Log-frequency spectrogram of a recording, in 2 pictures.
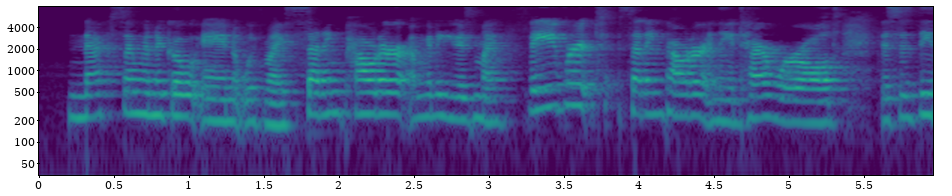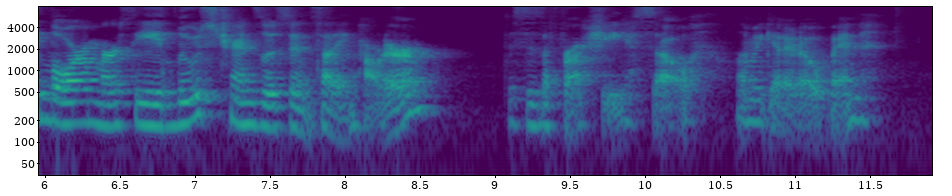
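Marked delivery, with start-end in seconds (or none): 9.1-11.5 gentle ASMR-style whisper. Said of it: "a makeup A S M R channel".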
